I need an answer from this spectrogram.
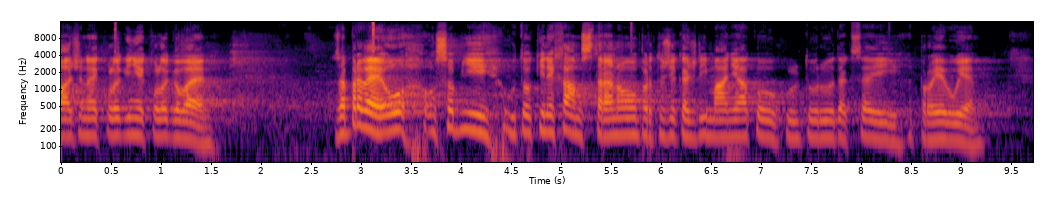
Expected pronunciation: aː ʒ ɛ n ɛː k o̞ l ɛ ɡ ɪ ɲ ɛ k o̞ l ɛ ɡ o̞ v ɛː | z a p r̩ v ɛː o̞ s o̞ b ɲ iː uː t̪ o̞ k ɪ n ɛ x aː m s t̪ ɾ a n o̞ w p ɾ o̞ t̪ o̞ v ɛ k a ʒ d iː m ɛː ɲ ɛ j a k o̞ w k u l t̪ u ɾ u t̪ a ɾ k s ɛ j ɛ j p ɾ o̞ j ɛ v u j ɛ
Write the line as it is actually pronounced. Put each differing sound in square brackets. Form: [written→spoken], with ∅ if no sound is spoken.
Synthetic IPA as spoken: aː ʒ ɛ n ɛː k o̞ l ɛ ɡ ɪ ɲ ɛ k o̞ l ɛ ɡ o̞ v ɛː | z a p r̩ v ɛː o̞ s o̞ b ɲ iː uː t̪ o̞ k ɪ n ɛ x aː m s t̪ ɾ a n o̞ w p ɾ o̞ t̪ o̞ [v→ʒ] ɛ k a ʒ d iː m [ɛː→aː] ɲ ɛ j a k o̞ w k u l t̪ u ɾ u t̪ a [ɾ→∅] k s ɛ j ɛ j p ɾ o̞ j ɛ v u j ɛ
